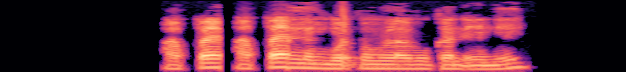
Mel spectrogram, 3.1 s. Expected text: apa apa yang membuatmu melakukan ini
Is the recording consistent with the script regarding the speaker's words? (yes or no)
yes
